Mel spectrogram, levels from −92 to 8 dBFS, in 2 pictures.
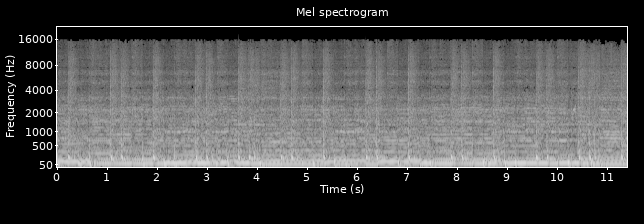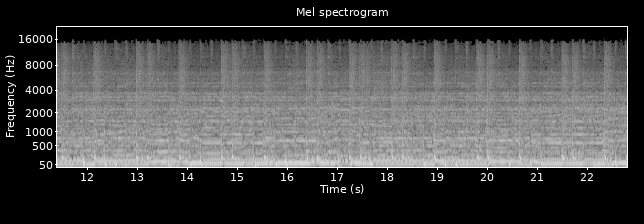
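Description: No technical faults can be heard anywhere in the clip. There is nothing here to place on a timeline.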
